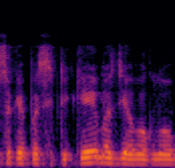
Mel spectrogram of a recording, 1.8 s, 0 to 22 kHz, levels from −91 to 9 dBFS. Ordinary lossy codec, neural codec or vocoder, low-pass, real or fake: Opus, 32 kbps; none; 7.2 kHz; real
